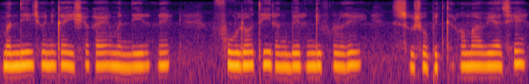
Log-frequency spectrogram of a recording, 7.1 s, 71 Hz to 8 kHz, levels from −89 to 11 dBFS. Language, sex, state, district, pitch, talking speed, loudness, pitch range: Gujarati, female, Gujarat, Valsad, 205 Hz, 100 wpm, -17 LUFS, 200-215 Hz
